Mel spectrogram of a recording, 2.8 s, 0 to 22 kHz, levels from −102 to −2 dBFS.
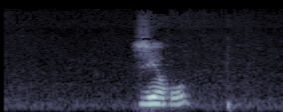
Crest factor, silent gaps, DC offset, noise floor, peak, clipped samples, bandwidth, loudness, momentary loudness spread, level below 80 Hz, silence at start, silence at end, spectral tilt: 22 dB; none; under 0.1%; -70 dBFS; -16 dBFS; under 0.1%; 14.5 kHz; -31 LUFS; 26 LU; -78 dBFS; 1.35 s; 0.55 s; -6.5 dB/octave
